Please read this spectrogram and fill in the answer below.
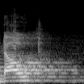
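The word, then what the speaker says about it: doubt: तीनों जो एग्जाम्पल दिए गए हैं यहाँ पर टी के पहले याद रखना है, अगर टी के पहले अगर बी आए तो बी क्या हो जाएगा? साइलेंट हो जाएगा।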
